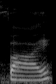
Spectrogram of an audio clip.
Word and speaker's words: phi: We pronounce it phi.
